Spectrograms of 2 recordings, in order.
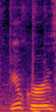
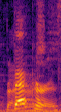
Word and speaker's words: Bueckers: Paige Bueckers of the Dallas Wings. Bueckers. What? Oh, Bueckers. No, it's Beckers. Yeah, it's spelled Bueckers. It's Beckers.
